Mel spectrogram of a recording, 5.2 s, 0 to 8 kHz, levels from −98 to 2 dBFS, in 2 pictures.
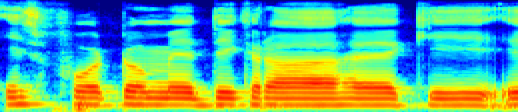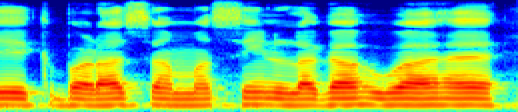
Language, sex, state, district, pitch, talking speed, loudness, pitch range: Hindi, male, Jharkhand, Garhwa, 130 Hz, 175 wpm, -15 LUFS, 130-135 Hz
